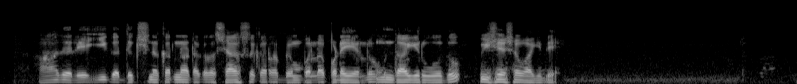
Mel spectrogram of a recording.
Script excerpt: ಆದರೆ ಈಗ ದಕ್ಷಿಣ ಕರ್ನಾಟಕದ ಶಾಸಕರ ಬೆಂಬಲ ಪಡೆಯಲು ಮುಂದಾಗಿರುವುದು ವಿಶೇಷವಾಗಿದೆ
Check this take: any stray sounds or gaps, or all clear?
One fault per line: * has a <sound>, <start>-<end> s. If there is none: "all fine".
all fine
